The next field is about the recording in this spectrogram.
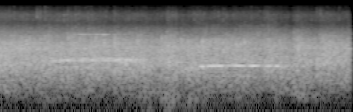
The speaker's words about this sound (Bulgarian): Ръкопляска, ако вярваш, че имаш тази вяра. О, хайде, ръкопляска!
